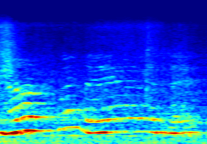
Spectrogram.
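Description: A woman's voice in a drawn-out, whiny sing-song, the notes held and sliding rather than spoken in short words.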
